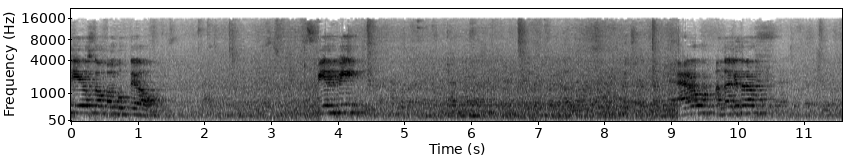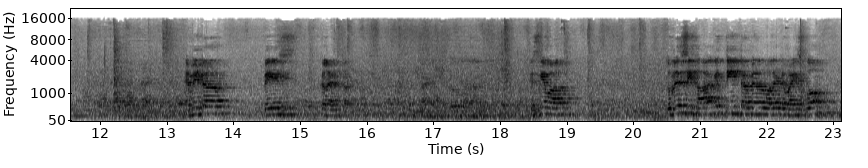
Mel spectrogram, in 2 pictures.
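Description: A man speaks to a class.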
